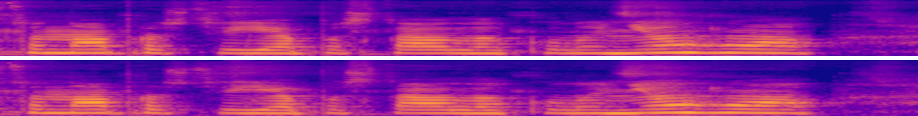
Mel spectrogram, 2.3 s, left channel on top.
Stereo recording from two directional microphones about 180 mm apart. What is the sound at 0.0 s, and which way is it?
A woman's voice, 25° left (ahead or behind).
